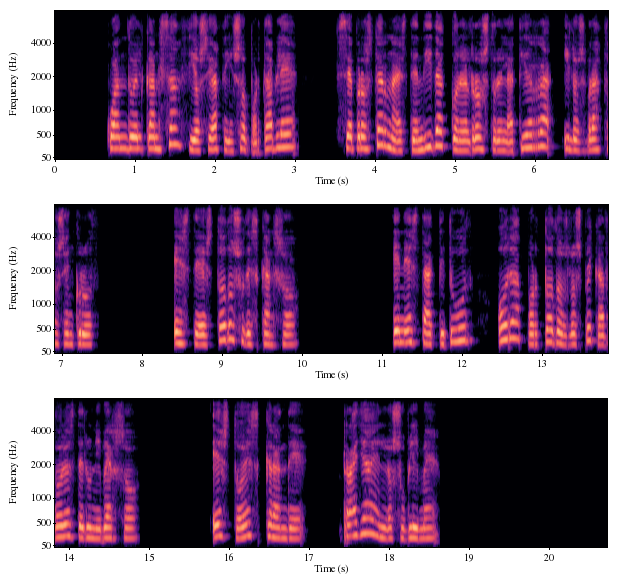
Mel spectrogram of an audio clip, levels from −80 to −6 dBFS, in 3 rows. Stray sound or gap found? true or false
false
